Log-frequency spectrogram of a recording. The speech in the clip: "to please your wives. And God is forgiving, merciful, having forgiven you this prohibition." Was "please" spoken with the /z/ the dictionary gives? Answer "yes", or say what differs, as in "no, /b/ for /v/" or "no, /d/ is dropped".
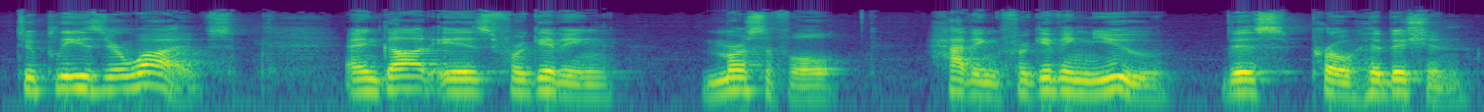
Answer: yes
